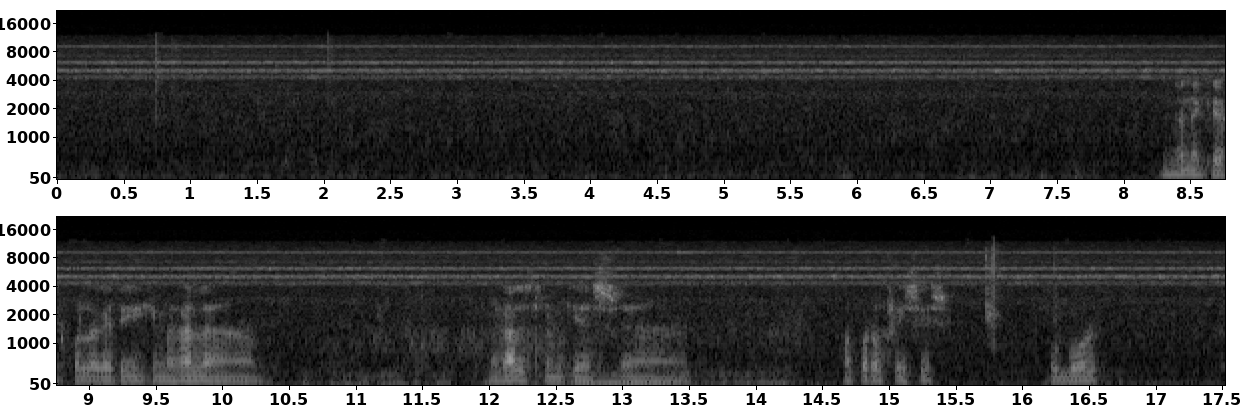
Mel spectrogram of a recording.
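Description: Solder sizzles faintly under a hot soldering iron and wick.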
